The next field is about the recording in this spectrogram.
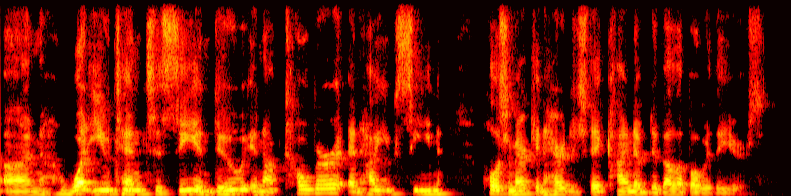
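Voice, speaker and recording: In a normal speaking voice, a man with a medium pitch talks at a fairly quick pace with ordinary pitch variation. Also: hardly any pauses. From US, Milwaukee. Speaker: podcast host. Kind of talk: interview conversation.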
